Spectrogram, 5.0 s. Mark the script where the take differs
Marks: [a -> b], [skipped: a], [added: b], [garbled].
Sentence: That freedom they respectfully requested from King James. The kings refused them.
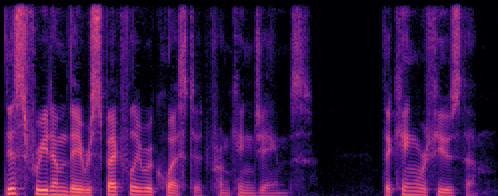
[That -> This] freedom they respectfully requested from King James. The [kings -> king] refused them.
